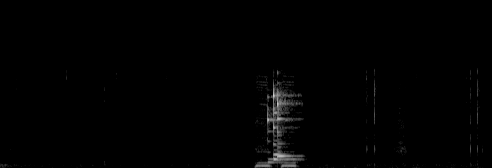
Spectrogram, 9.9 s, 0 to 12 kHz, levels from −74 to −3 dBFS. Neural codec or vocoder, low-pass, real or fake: none; 7.2 kHz; real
